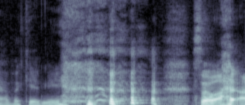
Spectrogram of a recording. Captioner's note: chuckling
